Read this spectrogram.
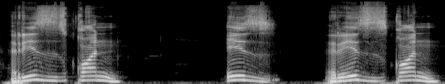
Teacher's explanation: Karena harokat an. Meskipun di depannya terdapat alif, tapi tetap harus dibaca 1 harokat.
